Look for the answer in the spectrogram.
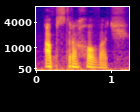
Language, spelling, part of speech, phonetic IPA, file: Polish, abstrahować, verb, [ˌapstraˈxɔvat͡ɕ], Pl-abstrahować.ogg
